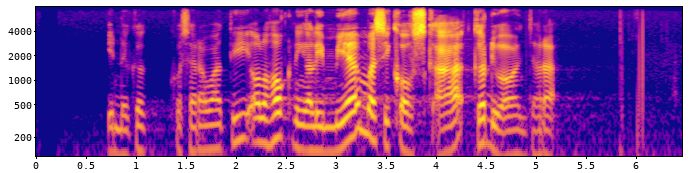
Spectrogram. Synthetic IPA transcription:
inəkəkɔsaɾawat̪iɔlɔɦɔk̚niŋalimiamasikɔfskʰakərdiwawaɲt͡ʃaɾa

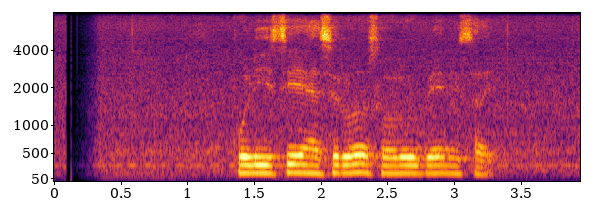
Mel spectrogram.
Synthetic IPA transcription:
poliːsiɦæsiɾunuswoɾuːbeːnisɐj

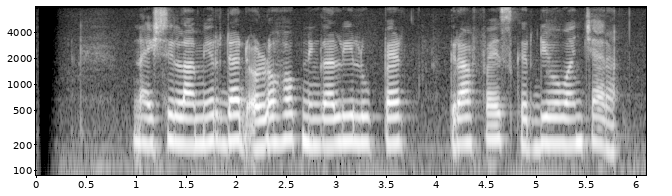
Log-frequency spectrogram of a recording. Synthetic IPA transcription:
najsilamirdadɔ̰lɔɦɔk̚niŋɡalilupɛrt̪̚ | ɡ̥ɾafɛskɨrdiwawaɲt͡ʃaɾa

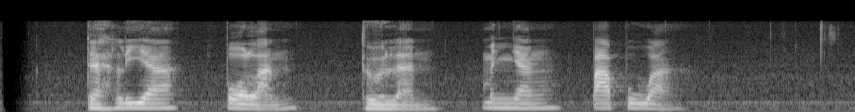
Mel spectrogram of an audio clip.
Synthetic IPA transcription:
d̪̥a̤hlija | polan | d̪̥o̤lan | məɲaŋpapuwa

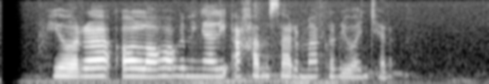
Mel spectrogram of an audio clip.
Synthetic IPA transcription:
hioɾaʔɔlɔhɔkniŋaliʔahamsarmakərdiwaɲt͡ʃaɾa

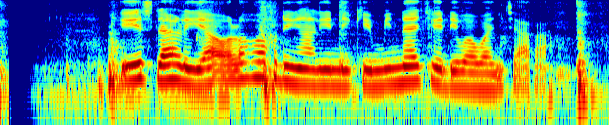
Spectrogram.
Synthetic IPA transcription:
ʔisdahliaɔ̰lɔɦɔk̚diŋalinikiminat͡ʃədiwawaɲt͡ʃa̰ɾa̰

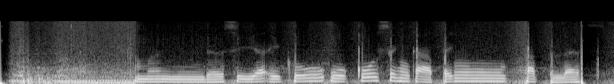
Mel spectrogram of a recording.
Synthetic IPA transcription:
mənɖəsijaʔikuwukusɪŋkapɪŋpat̪̚b̥əlas

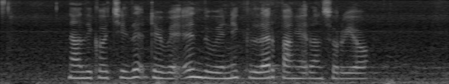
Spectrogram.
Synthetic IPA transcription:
nalikɔd̥t͡ʃiləʔɖ̥ɛ̤weʔend̪uweniɡ̥ə̤larpaŋeɾansuɾjɔ

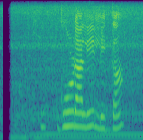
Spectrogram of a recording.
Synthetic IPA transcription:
ɡoːɽãːlelek̚d̪ã

